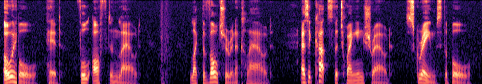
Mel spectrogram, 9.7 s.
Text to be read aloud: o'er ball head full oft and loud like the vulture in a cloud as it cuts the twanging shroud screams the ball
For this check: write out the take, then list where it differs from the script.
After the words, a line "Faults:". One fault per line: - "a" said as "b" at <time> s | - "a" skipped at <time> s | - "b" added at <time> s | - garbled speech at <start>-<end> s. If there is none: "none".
o'er ball head full oft and loud like the vulture in a cloud as it cuts the twanging shroud screams the ball
Faults:
none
